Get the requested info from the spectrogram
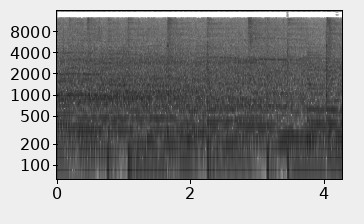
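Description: Live band music: an acoustic guitar over steady bass notes, with a regular beat of drum hits about twice a second.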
